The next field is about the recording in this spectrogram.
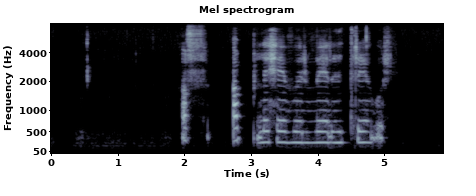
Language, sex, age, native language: Icelandic, female, 9, Icelandic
